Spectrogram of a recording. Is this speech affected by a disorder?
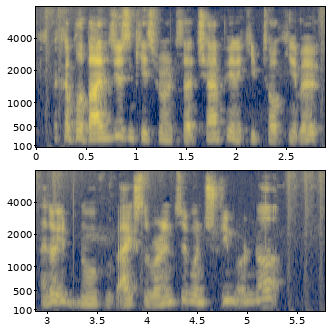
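No.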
